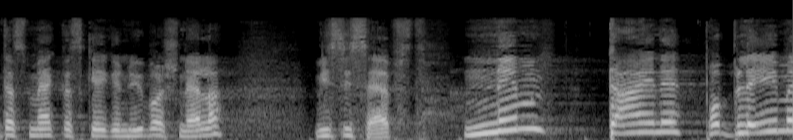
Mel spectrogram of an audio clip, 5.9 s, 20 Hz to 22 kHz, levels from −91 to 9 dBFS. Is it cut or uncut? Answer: cut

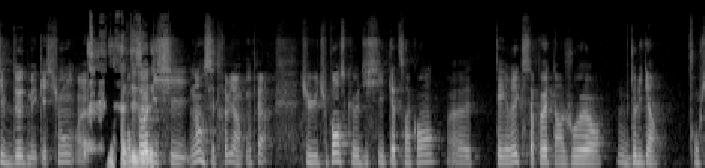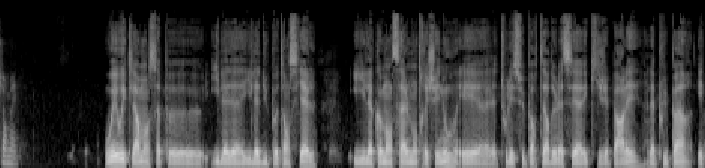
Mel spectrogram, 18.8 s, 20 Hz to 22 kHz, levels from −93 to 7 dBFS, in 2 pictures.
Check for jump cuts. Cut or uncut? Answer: uncut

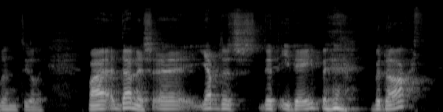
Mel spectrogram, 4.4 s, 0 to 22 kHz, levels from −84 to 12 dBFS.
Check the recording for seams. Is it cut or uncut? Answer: uncut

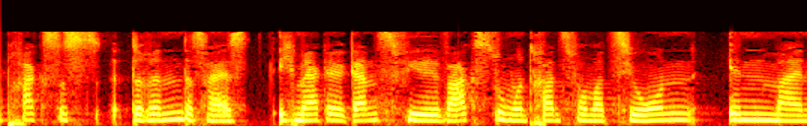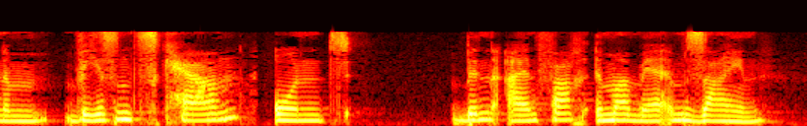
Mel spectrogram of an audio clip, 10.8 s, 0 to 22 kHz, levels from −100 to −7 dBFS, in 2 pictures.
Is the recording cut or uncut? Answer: cut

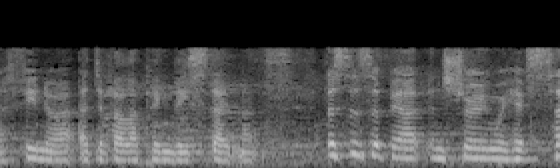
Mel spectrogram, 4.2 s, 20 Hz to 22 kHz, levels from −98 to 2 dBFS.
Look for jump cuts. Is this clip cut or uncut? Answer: cut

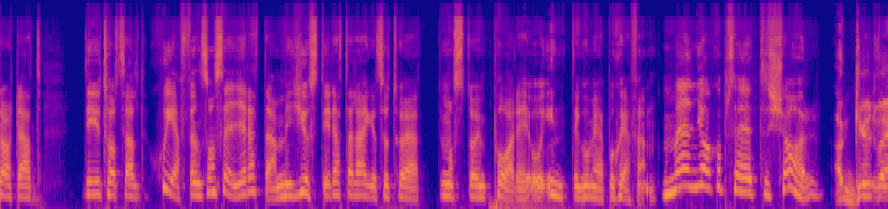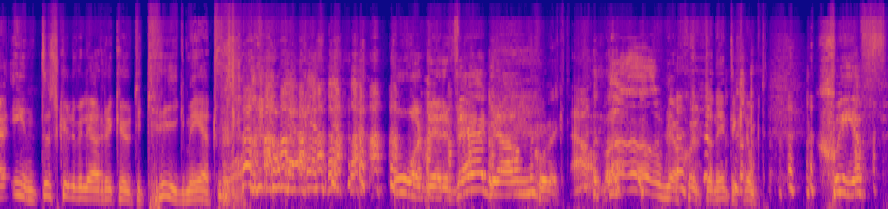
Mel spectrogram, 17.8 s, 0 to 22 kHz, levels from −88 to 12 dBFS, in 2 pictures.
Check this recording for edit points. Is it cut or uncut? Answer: cut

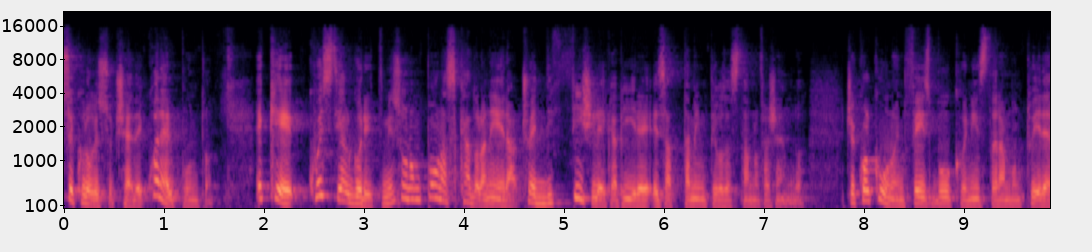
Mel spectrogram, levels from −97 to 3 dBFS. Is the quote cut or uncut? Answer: uncut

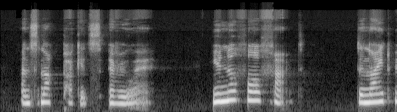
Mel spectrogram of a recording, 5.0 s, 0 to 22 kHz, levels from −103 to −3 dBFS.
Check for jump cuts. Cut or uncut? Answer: uncut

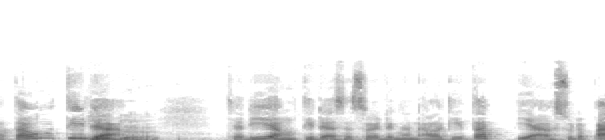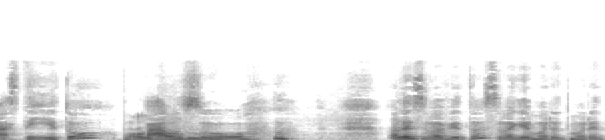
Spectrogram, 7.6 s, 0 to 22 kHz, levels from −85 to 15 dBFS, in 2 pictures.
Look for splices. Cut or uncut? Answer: uncut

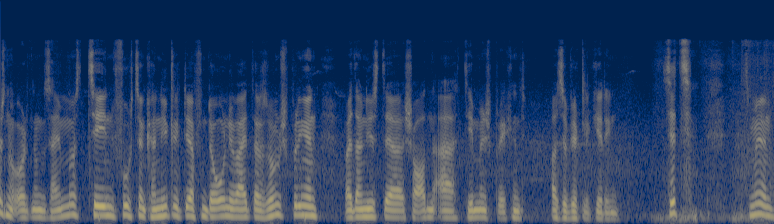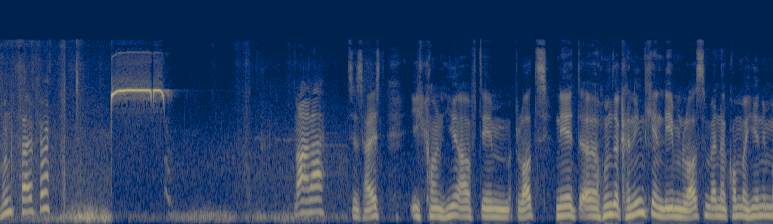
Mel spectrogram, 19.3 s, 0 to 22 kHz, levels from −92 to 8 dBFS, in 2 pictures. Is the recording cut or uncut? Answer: cut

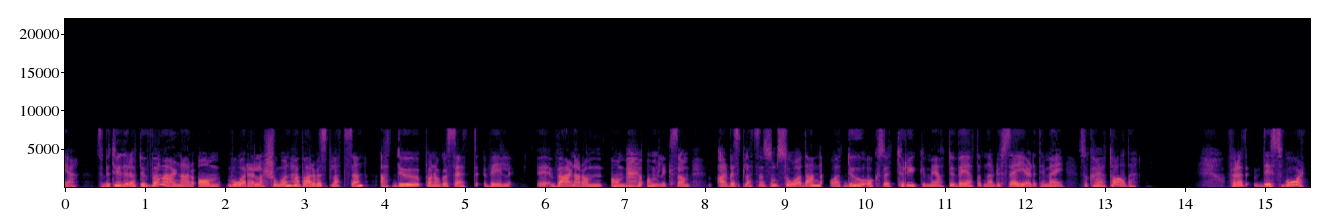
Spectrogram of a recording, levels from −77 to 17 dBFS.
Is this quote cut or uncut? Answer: uncut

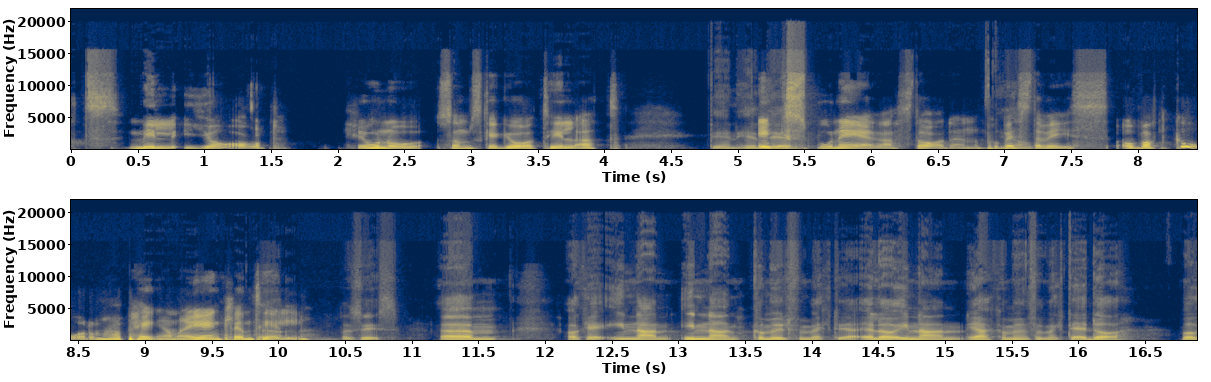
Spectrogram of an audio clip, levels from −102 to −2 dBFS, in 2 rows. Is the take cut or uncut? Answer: uncut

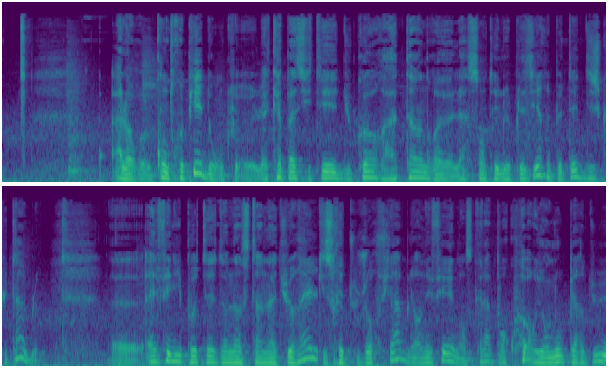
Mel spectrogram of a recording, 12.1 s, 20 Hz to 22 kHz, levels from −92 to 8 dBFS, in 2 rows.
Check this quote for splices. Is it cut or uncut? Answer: cut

